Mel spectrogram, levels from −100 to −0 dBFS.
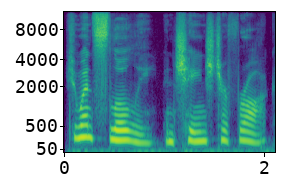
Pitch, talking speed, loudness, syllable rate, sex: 195 Hz, 200 wpm, -17 LUFS, 4.6 syllables/s, female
